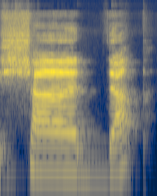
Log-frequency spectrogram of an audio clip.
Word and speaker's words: shut up: so I would say shut up shut up shut up um sounds like a soft D sound shut up so when the t comes between two vowel sounds it can change the pronunciation so shut up shut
